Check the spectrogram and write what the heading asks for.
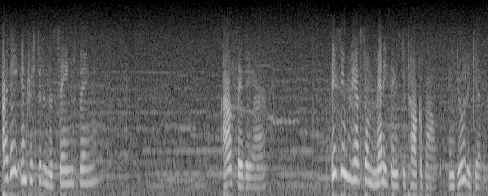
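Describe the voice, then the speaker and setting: In a 1950 educational film, an actress plays an earnest young American woman, full of wonder yet unsure about her romance, who keeps questioning herself. Her voice is fairly high and very animated at a moderate pace, with a pensive mood. The soundtrack is dull and vintage, with music.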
